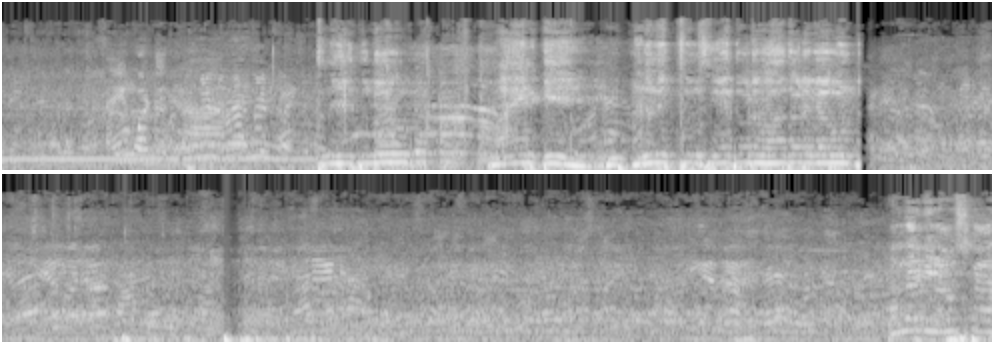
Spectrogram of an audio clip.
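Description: A crowd of people chatters and calls out in a large open space.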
